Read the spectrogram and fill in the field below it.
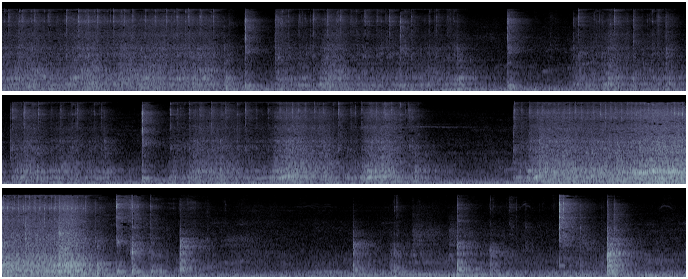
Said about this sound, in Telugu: చాలా జాగ్రత్త కుట్టండి, ఇది కొంచెం క్రాస్ ఉంటుంది కాబట్టి.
